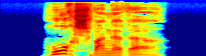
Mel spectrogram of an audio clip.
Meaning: inflection of hochschwanger: 1. strong/mixed nominative masculine singular 2. strong genitive/dative feminine singular 3. strong genitive plural
- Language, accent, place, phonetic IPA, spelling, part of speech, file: German, Germany, Berlin, [ˈhoːxˌʃvaŋəʁɐ], hochschwangerer, adjective, De-hochschwangerer.ogg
